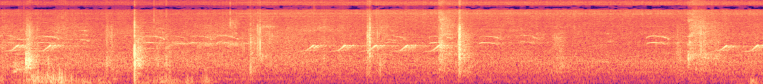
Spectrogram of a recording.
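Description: A songbird chirping in short runs of quick repeated notes, with a few sharp knocks in between, the loudest about a second in.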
